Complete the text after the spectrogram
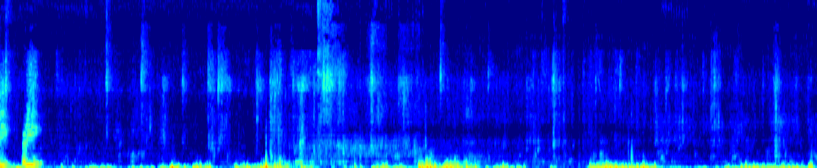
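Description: Hooves squelch and splash in wet soil.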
